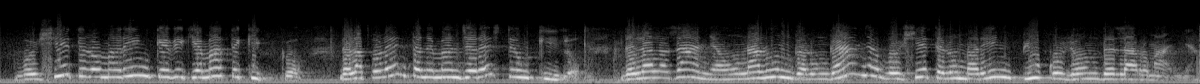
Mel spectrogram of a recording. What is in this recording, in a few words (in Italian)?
filastrocca; voi siete l'omarin che vi chiamate chicco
